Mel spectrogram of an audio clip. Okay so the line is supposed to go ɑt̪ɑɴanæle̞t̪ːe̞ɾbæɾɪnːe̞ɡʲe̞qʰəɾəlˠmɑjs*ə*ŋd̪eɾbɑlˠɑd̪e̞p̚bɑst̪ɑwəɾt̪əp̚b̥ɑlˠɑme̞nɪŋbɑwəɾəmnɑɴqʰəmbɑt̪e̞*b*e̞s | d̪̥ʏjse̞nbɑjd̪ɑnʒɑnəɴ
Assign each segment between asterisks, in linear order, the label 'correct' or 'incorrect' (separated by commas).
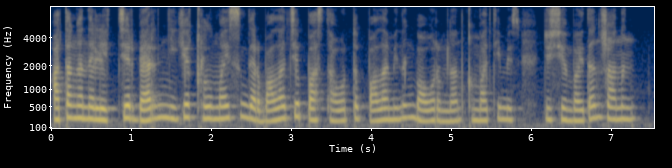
correct, incorrect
